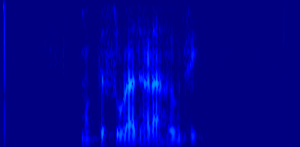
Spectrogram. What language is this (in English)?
Odia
